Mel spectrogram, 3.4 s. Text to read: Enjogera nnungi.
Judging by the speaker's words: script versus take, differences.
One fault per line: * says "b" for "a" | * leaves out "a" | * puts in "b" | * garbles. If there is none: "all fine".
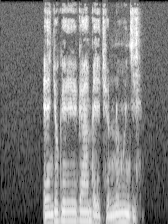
* puts in "egamba etyo"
